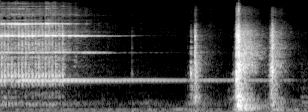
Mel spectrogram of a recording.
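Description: doorbell ringing

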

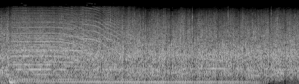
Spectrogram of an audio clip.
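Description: studio audience applause

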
